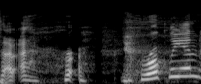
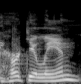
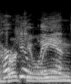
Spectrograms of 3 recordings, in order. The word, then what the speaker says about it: herculean: So like Fernandanda Mendoza would have to do like be um Hercules Herokian. How do you say that word? What what herculean? It would take a herculean.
